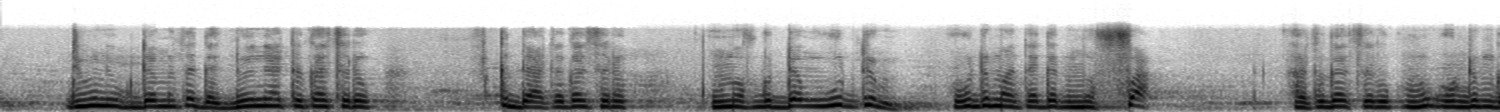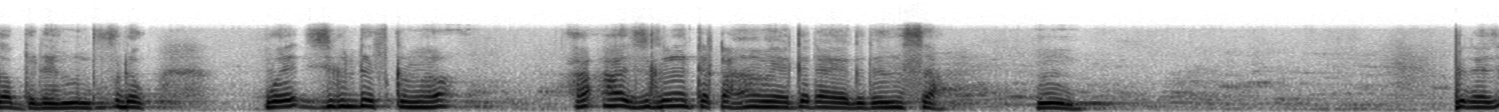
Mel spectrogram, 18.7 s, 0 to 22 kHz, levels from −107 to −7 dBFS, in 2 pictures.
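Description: Gain pumping runs through the whole clip. The gain swings by around 15 dB, which leaves the dynamics squashed. The likely cause is input gain set far too high, with a fast limiter clamping each peak. Above this, the audio stops at 8 kHz, which fits an Opus call path at roughly 48 kbps.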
